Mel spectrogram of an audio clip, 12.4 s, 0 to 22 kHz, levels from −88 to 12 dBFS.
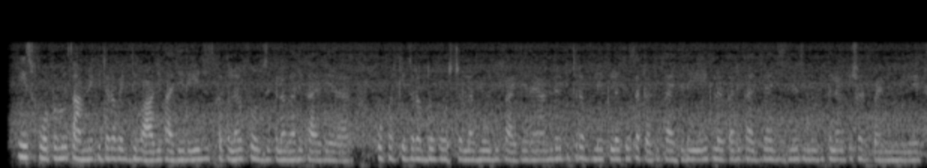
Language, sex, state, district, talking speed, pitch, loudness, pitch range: Hindi, female, Bihar, Saharsa, 275 wpm, 225 Hz, -30 LUFS, 210-235 Hz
